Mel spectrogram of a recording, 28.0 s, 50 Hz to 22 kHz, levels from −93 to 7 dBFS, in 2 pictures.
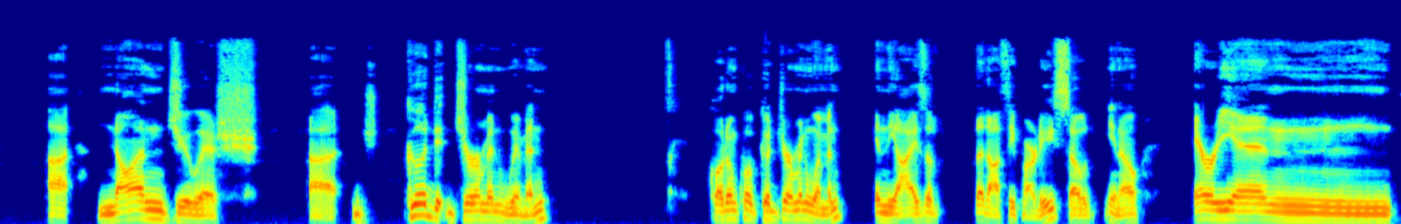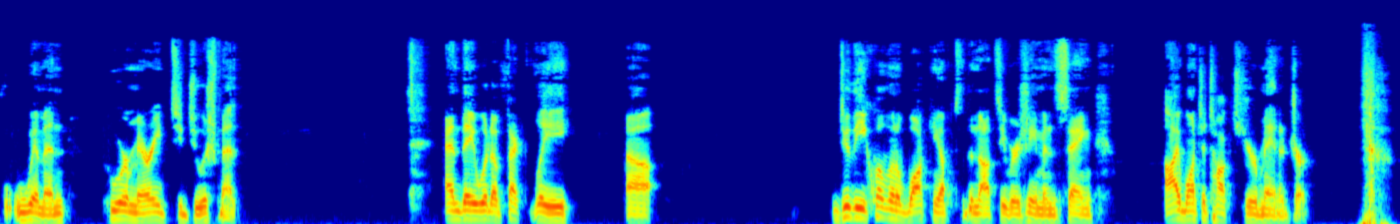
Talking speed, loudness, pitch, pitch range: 115 wpm, -18 LUFS, 100 Hz, 90-110 Hz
